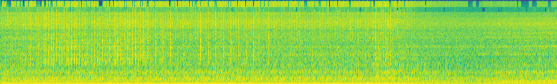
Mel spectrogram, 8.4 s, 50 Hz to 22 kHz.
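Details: 2014 Maserati GranTurismo V8 with 36K miles at steady idle, rhythmic pulsing about three or four beats a second, then a rev blip; strange engine noise, owner still diagnosing, cause not identified.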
